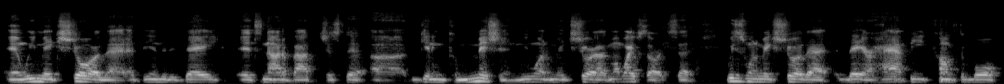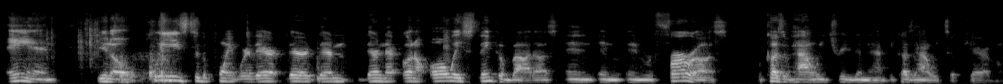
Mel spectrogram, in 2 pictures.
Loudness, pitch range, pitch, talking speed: -25 LUFS, 135-215 Hz, 160 Hz, 235 wpm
